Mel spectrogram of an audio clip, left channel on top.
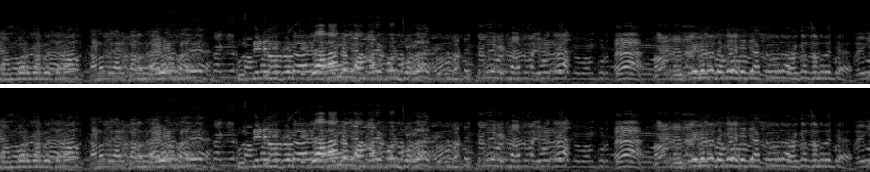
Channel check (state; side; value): identical; both; correlation 1.00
